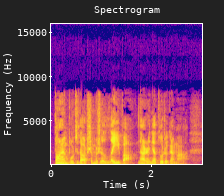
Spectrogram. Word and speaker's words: 令和: 首先开头 leva，你已经听出来了，没有读成 rewa，因为啊，日语跟世界上很多的成熟语言主流的，比如说汉语和英语相比呢，缺失很多的音，辅音里面这个 r 它就没有，它只能读成了，那就是 leva。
